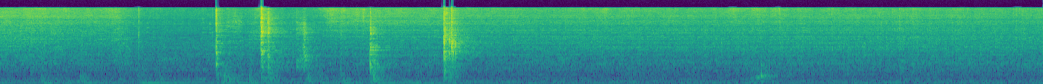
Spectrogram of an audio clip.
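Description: Marinated chicken pieces with onion and tomato frying in a stainless steel pan, sizzling steadily. A metal spatula knocks and scrapes against the pan about five times in the first few seconds, then only the sizzle goes on.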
